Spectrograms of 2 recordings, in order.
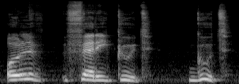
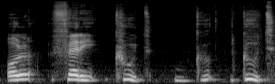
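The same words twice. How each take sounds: First: Slow Dutch accent, very said as fairy; Dutch accent practice. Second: Slow, very as fairy and good as goot; Dutch accent practice. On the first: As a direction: say very like fairy, slowly. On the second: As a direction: drill it like a Dutch learner. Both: Shown as a demonstration. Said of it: "the V in very becomes an F".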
